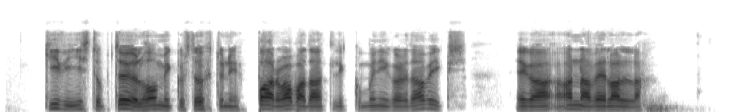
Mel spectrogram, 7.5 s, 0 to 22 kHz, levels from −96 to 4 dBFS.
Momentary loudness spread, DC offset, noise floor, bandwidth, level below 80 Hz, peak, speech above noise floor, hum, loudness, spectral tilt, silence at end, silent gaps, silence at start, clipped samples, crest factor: 15 LU; under 0.1%; -76 dBFS; 7 kHz; -60 dBFS; 0 dBFS; 58 dB; none; -18 LUFS; -5.5 dB/octave; 0.85 s; none; 0.45 s; under 0.1%; 18 dB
